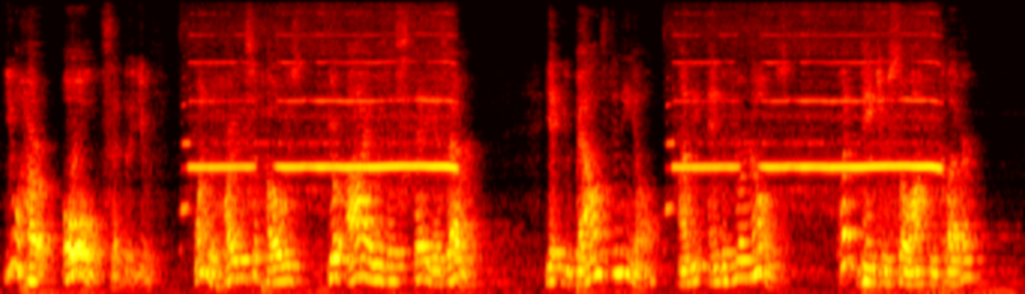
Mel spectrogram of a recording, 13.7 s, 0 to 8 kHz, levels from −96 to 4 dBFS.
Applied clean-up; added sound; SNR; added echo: none; Wind instrument, woodwind instrument; 6 dB; reverberation time 0.6 s.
